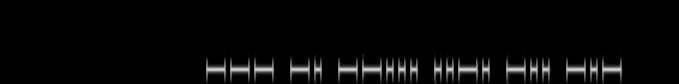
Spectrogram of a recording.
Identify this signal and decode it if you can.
Morse code, heard as a keyed tone, about 20 wpm, 700 Hz. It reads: ON7FDK
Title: DXCC-100 Call Signs - 6 Characters - Repeated 3x - 20wpm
